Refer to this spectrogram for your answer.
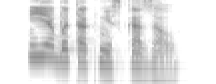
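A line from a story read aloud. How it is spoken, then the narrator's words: Snorted. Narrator (Russian): хмыкнул Пабло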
